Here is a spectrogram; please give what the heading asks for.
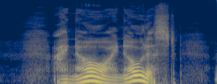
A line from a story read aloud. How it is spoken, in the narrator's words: Randy murmured, looking at him in awe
